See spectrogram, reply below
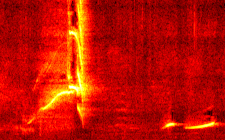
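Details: Green ringneck parrot, a pet bird, gives a long whistle that rises and ends in a harsh flourish, then two mid-pitched level whistles after a short gap.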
